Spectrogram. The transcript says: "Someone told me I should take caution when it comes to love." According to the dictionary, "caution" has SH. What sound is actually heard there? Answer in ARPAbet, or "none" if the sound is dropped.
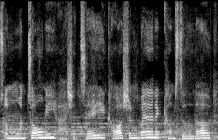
SH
